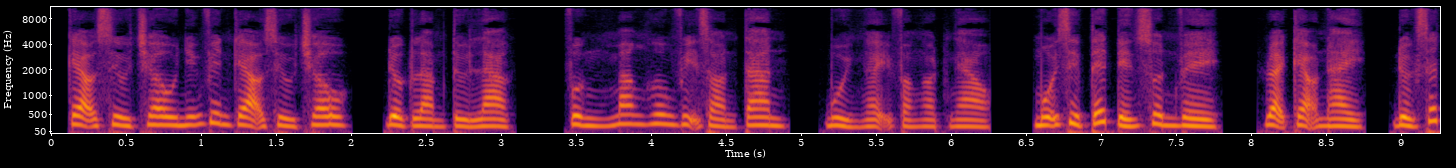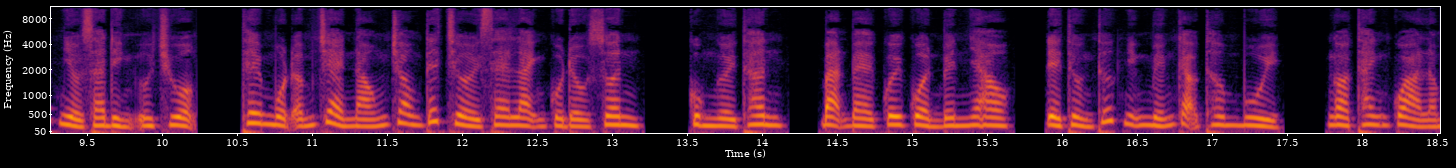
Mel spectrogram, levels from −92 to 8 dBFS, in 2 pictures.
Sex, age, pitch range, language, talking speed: female, 20-39, 185-225 Hz, Vietnamese, 235 wpm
